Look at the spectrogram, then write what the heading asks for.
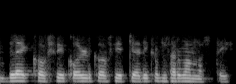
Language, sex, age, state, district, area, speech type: Sanskrit, male, 18-30, Bihar, East Champaran, urban, conversation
